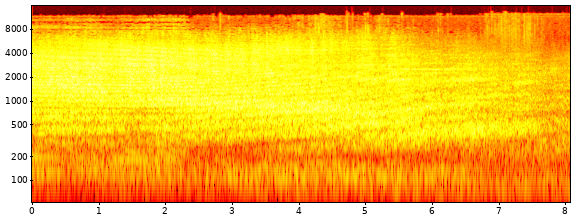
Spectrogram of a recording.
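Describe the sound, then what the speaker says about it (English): A Virgin Airbus A330 thunders down the runway on takeoff at Manchester Airport, a loud, continuous jet-engine roar with broad rumbling power that holds steady before easing slightly at the end. "Now that was a proper 330 takeoff."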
